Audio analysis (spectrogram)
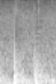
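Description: A knuckle knocks on the steel body panel of a Hyundai Tucson SUV, giving repeated dull, low thuds with little brightness and a short ring. The body sounds solid, in contrast with locally sold Toyota cars.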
